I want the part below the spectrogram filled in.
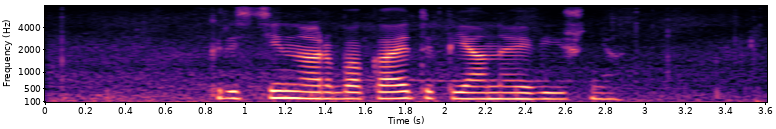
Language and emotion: Russian, neutral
